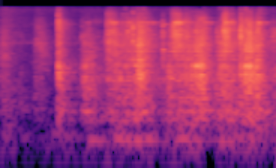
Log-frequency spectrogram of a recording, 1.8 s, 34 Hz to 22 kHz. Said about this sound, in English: This is a 1953 drill press, but this is a hand drill, probably about 1910, 1920.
